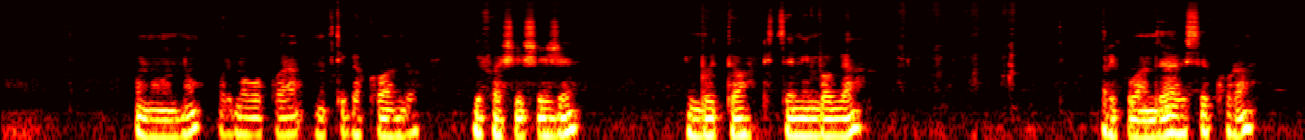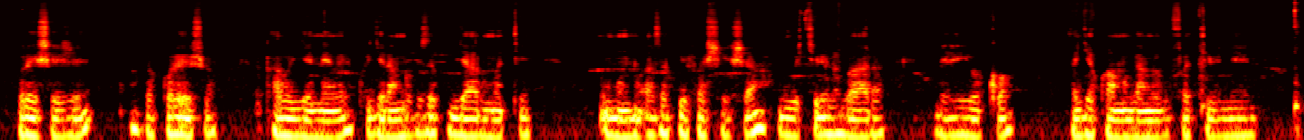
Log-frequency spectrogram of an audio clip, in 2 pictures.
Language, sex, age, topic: Kinyarwanda, male, 18-24, health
